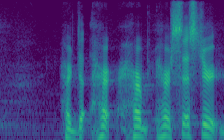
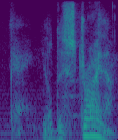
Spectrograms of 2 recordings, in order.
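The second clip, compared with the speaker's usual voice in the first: whisper; 5 semitones lower, 16 dB quieter than usual. Real, not acted. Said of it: "Never touch your children".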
